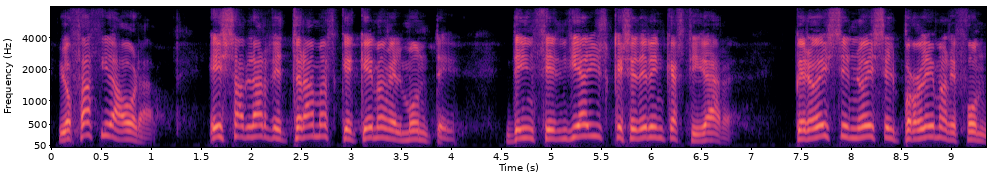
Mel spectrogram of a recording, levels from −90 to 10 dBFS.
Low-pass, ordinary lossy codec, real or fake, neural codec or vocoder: none; none; fake; codec, 16 kHz, 4.8 kbps, FACodec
